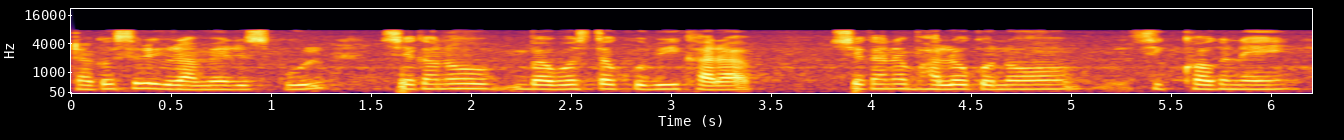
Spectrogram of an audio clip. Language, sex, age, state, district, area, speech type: Bengali, female, 18-30, West Bengal, Paschim Bardhaman, rural, spontaneous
